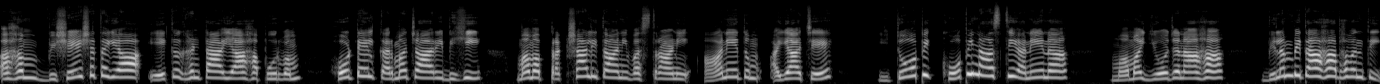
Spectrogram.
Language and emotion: Sanskrit, angry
